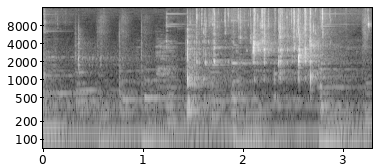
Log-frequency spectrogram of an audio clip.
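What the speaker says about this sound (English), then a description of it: "So we're gonna pour the whole can in here, even the liquid." Canned tomatoes and their juice pour from the tin into a soup pot, a soft gurgling splash that grows louder and more splattery halfway through, with dripping and wet glugs.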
